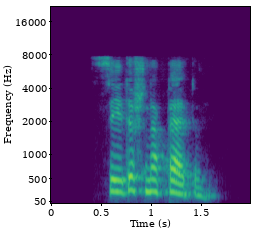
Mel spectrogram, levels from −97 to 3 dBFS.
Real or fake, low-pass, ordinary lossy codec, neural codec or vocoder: fake; none; none; codec, 16 kHz, 4.8 kbps, FACodec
